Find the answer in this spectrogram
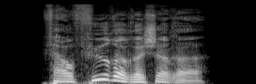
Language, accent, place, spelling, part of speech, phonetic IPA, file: German, Germany, Berlin, verführerischere, adjective, [fɛɐ̯ˈfyːʁəʁɪʃəʁə], De-verführerischere.ogg
- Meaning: inflection of verführerisch: 1. strong/mixed nominative/accusative feminine singular comparative degree 2. strong nominative/accusative plural comparative degree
